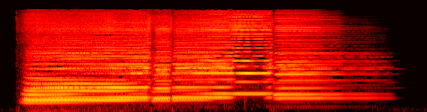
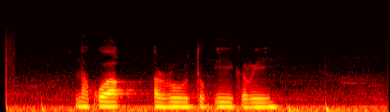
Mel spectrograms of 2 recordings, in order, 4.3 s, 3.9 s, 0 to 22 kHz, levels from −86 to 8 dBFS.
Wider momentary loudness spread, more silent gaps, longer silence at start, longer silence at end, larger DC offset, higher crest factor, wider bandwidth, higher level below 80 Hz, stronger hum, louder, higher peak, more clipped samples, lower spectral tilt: second, 11 LU vs 22 LU; neither; first, 0.2 s vs 0.05 s; first, 0.5 s vs 0 s; neither; about the same, 16 dB vs 18 dB; first, 16 kHz vs 4.1 kHz; second, -70 dBFS vs -40 dBFS; neither; about the same, -23 LUFS vs -24 LUFS; second, -10 dBFS vs -6 dBFS; neither; second, 1 dB/octave vs -12 dB/octave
